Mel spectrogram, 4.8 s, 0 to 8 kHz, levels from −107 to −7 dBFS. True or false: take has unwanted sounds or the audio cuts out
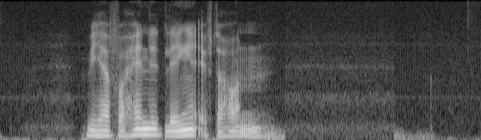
false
